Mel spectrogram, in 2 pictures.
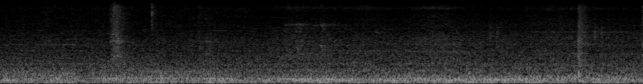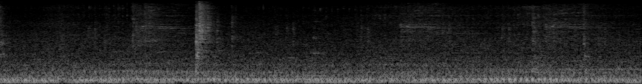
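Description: Steady low rumble of street traffic beside a food stall, with a few sharp clicks and knocks; the loudest knock comes about eight and a half seconds in.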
